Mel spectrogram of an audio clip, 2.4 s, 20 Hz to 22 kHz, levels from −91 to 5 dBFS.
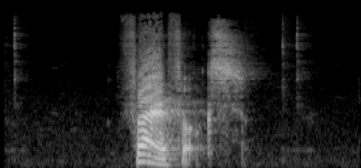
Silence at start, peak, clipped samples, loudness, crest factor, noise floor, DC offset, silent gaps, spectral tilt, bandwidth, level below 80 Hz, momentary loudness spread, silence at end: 0.85 s; -6 dBFS; under 0.1%; -20 LUFS; 18 dB; -68 dBFS; under 0.1%; none; -3.5 dB/octave; 16 kHz; -66 dBFS; 14 LU; 0.8 s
